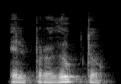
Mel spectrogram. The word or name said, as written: El producto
